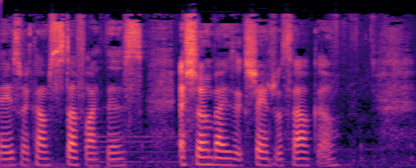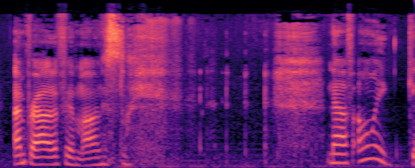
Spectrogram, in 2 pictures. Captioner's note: laughs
